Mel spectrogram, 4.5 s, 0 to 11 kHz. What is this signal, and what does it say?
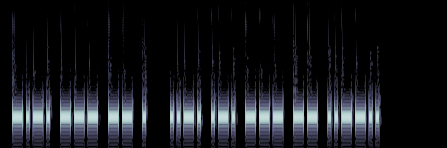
Morse code, heard as a keyed tone, about 36 wpm, 700 Hz. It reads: COME FROM?
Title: Sentences from Top 1000 Words - Review Part 2 - 35wpm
